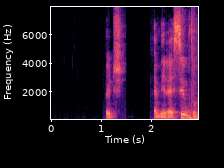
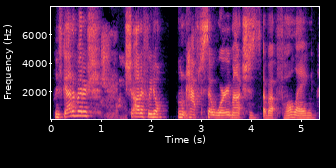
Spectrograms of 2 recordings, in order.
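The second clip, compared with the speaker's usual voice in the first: much higher character voice, in-character; 6 semitones higher than usual. Acted. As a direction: speak as the character Scissors. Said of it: "Scissors is gonna".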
